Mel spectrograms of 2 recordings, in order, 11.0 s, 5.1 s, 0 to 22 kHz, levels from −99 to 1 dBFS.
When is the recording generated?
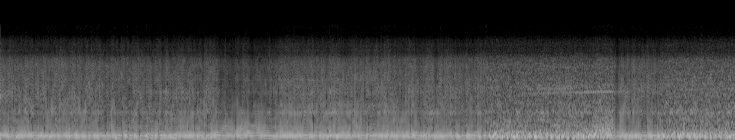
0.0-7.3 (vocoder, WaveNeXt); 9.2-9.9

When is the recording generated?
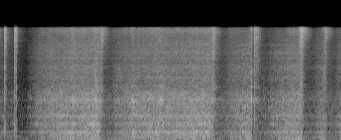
0.5-3.6 (vocoder, WaveNeXt); 4.3-5.1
